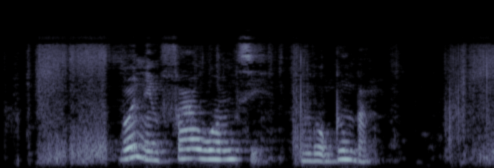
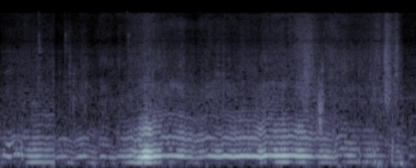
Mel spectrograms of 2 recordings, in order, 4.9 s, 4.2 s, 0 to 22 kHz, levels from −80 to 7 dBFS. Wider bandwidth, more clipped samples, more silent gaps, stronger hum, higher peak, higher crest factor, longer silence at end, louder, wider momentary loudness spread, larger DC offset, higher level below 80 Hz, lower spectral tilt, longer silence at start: second, 9.4 kHz vs 16 kHz; neither; neither; neither; second, -12 dBFS vs -8 dBFS; about the same, 18 dB vs 20 dB; about the same, 0 s vs 0 s; about the same, -28 LUFS vs -27 LUFS; first, 18 LU vs 13 LU; neither; second, -74 dBFS vs -56 dBFS; about the same, -4.5 dB/octave vs -5.5 dB/octave; first, 0.25 s vs 0 s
